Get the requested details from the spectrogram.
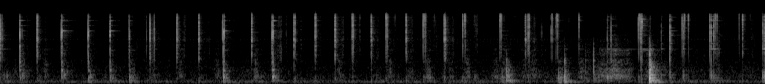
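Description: Long acrylic nails tap the base of a hollow, speckled teal ceramic mug lying on its side, base facing out. About three dozen quick, bright, clicky taps land in a steady rhythm with almost no ring. A few softer, fuller knocks and light scraping mix in near the end.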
